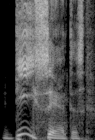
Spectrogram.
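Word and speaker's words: DeSantis: lately the santis wearing boots the way he pronounced his last name when he changed the way it's D santis like we were veryit picky about everything you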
